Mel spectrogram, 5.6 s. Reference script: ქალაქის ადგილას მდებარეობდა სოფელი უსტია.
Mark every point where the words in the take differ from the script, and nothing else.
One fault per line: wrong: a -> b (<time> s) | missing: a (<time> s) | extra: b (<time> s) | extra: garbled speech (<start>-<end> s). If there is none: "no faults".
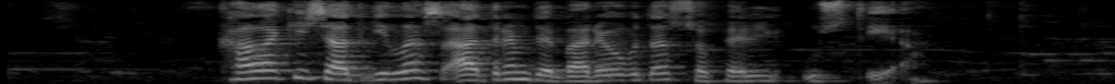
extra: ადრე (2.4 s)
